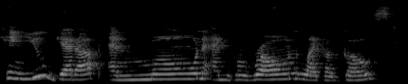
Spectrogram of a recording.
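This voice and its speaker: A woman teacher reading a picture book aloud to children in an expressive, encouraging way. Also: a little high, slow. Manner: expressive, encouraging, asks the listener questions. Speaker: elementary school teacher. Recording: echoey room.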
